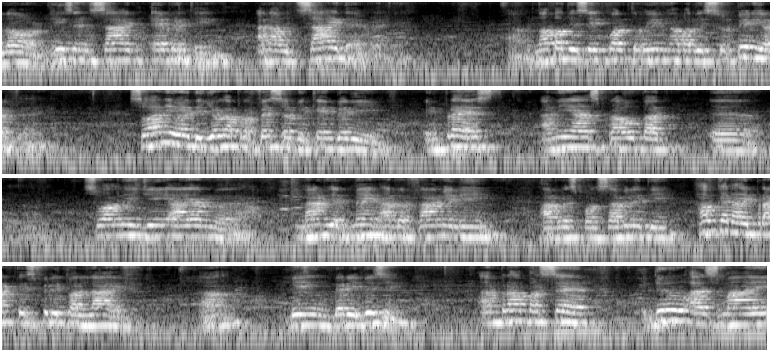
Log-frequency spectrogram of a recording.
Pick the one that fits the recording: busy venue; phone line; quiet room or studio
busy venue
